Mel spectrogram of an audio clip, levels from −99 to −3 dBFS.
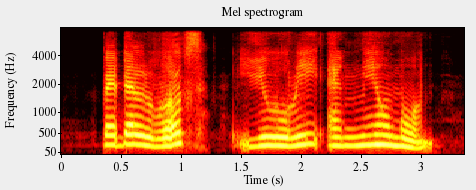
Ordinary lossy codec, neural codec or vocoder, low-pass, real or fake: none; codec, 16 kHz in and 24 kHz out, 0.6 kbps, FireRedTTS-2 codec; 7.2 kHz; fake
